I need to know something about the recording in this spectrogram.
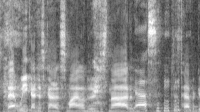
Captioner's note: laughing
